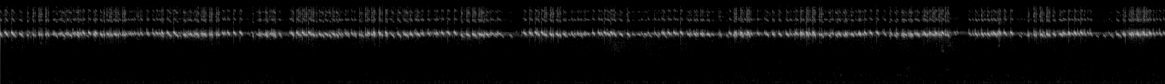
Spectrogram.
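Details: Many crickets chirp together in a shrill, fast-pulsed chorus that surges and fades in short waves, an unbroken high insect trill with no other animals or people audible.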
